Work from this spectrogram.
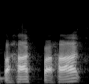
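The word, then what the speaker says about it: Bajac-Bajac: Bahak Bahak. Is that really how you say it, or do you have a stuttering issue tonight?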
